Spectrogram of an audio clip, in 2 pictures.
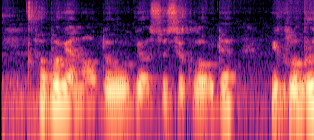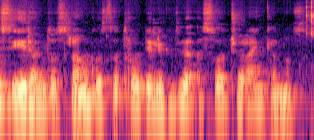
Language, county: Lithuanian, Alytus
